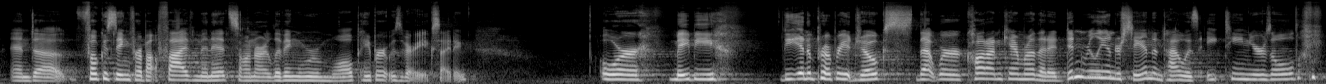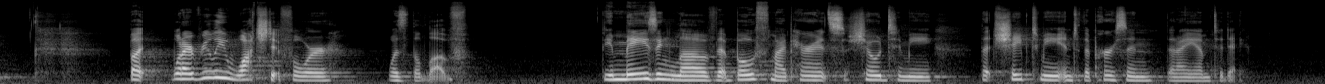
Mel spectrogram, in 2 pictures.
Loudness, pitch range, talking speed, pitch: -17 LUFS, 185-240 Hz, 150 wpm, 215 Hz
